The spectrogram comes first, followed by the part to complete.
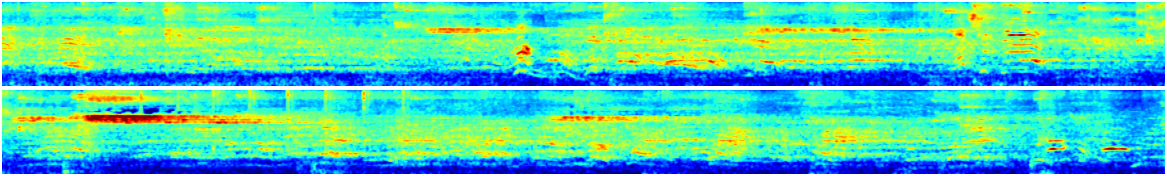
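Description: Live youth basketball play in a gym: sneakers squeaking on the hardwood court, the ball bouncing and players and spectators shouting, all echoing in the hall. A referee's whistle sounds about ten seconds in.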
